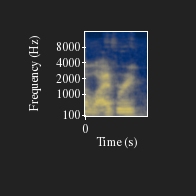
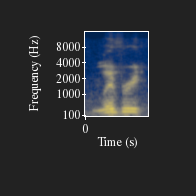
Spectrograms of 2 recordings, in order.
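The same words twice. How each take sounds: First: "livery" starting like "lie"; long I in LIVERY. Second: "livery" starting like "liver"; short I in LIVERY. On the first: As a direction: try "livery" as LIE-vuh-ree. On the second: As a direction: try "livery" as LIH-vuh-ree. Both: Shown as a demonstration. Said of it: "Tim, what do you say?".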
